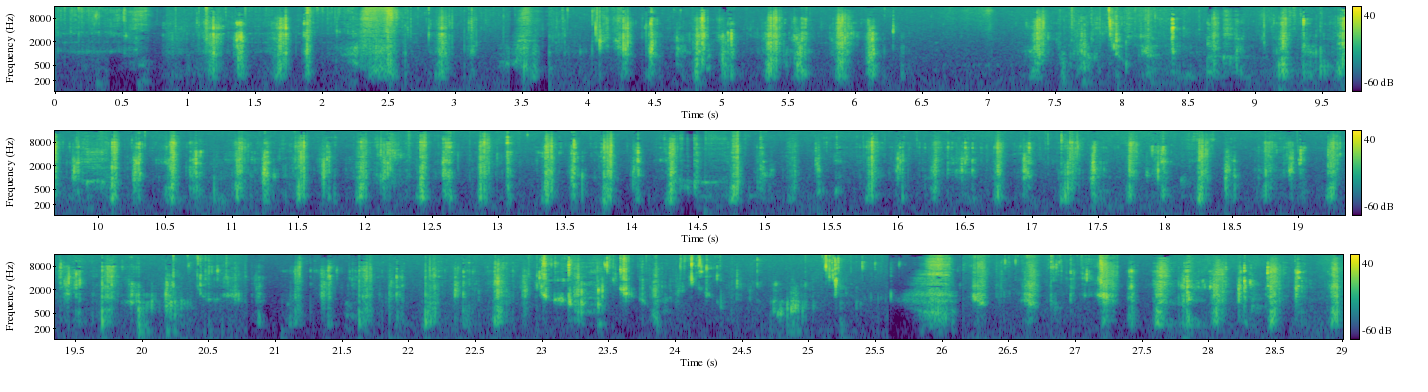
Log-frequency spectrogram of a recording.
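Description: Close-miked chewing of a mouthful of crisp leafy greens: rapid crunching, several crunches a second, with a couple of brief pauses about two-thirds of the way through.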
